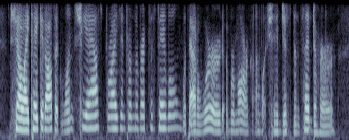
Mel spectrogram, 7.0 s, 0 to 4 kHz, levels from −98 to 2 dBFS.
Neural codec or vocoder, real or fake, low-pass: codec, 16 kHz, 4 kbps, FreqCodec, smaller model; fake; 3.6 kHz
